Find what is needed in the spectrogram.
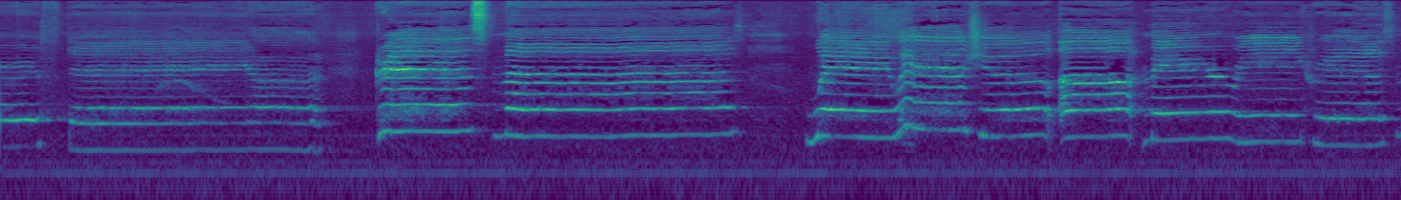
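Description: A young girl singing without clear words, holding long notes of one to two seconds each, with short pauses about three and a half and eight seconds in. A steady low hum runs underneath.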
